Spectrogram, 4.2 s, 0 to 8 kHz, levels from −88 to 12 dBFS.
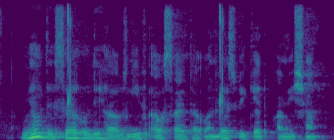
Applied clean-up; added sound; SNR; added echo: none; Finger snapping; 16 dB; none.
